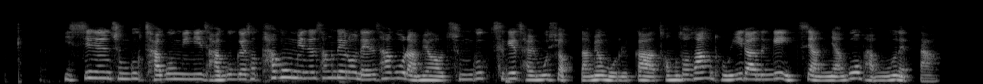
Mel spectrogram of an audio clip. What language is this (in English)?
Korean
